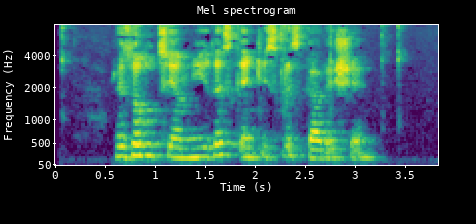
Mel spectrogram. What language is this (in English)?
Georgian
